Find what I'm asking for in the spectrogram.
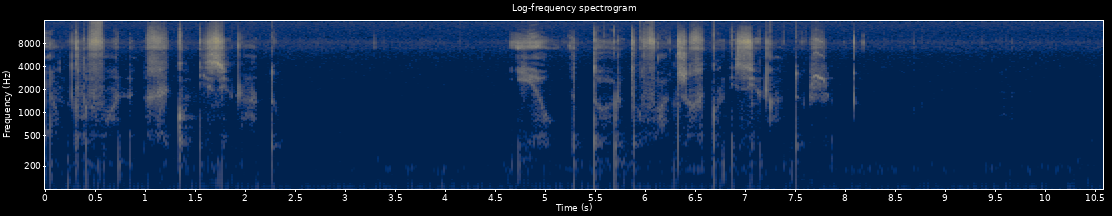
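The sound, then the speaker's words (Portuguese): A voice whispers into the microphone in an exaggerated, breathy style, with sharp sibilant hisses in short bursts and a pause midway, mimicking a soft-spoken woman in an advert for refurbished phones. “Pá, ele faz mais ou menos isto por um lado é bem bizarro”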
